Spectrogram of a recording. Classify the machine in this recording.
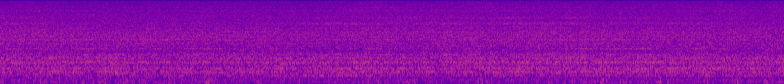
fan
